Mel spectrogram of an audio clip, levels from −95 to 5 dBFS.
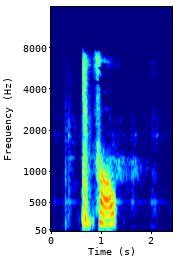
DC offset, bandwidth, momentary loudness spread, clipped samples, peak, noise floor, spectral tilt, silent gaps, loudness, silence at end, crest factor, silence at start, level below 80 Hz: under 0.1%; 7.8 kHz; 9 LU; under 0.1%; -2 dBFS; -72 dBFS; -6 dB/octave; none; -21 LUFS; 1.15 s; 22 dB; 0.6 s; -66 dBFS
